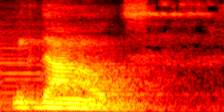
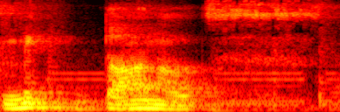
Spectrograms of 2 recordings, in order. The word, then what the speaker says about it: McDonald's: MacArthur right um but if it is MC native speakers would usually say Mick so this company or this product is actually correctly pronounced as McDonald's or Mick it's McDonald's okay something to learn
